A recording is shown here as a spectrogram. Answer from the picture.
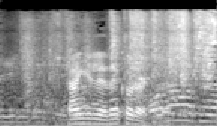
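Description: A man's voice briefly, then a rubbing, brushing noise in the second half as a hand handles the equipment close to the microphone.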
